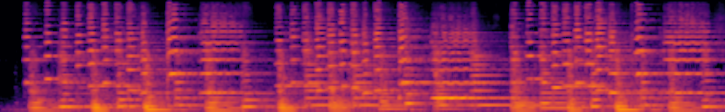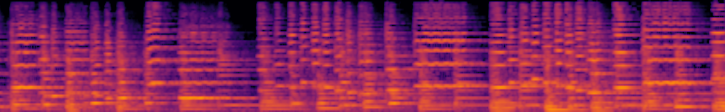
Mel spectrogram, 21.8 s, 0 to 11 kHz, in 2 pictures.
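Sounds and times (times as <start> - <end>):
cello playing a gavotte: 0.0 - 21.7
violin playing a gavotte: 0.0 - 21.7.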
